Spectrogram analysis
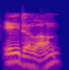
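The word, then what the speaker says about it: eidolon: like that pen and paper here we go edelon so it's e i d o l o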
